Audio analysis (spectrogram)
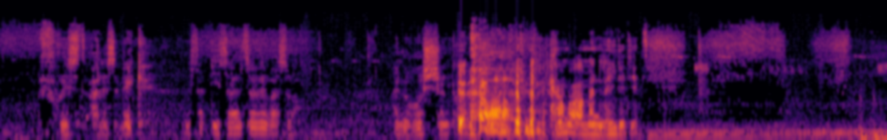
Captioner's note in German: lacht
